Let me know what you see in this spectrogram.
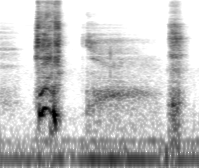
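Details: Two sneezes, a strong first burst and a shorter partly held-back second, with a breathy exhale between, triggered by toasting chili peppers with a sore throat; irritant-induced, partly stifled sneezing.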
